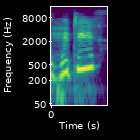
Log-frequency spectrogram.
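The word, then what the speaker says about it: hytta: and hides in the is it hitty is that how you pronounce it yeah h-y-t-t-a yeah yeah and and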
